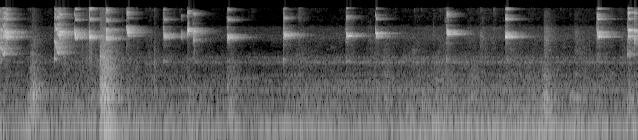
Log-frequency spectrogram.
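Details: Several caged lovebirds, some singing actively while others sleep or sit in pairs; sharp high chirps in bursts and short runs, irregularly spaced, some close together, with quiet gaps between.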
